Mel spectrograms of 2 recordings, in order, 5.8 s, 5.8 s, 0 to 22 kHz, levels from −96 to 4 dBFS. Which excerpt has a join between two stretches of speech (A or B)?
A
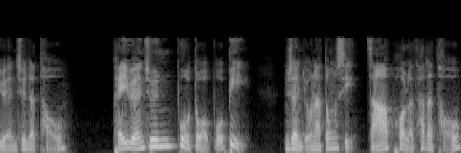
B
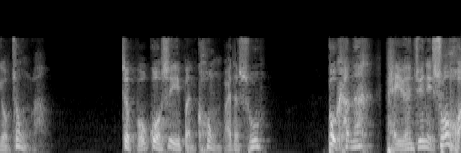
B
